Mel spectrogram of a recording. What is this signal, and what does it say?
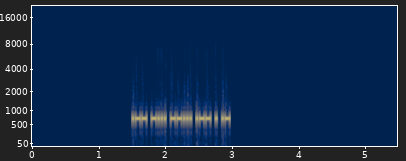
Morse code, heard as a keyed tone, about 46 wpm, 700 Hz. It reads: WB7WEA
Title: USA Call Signs - 6 Characters - Repeated 2x - 50wpm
